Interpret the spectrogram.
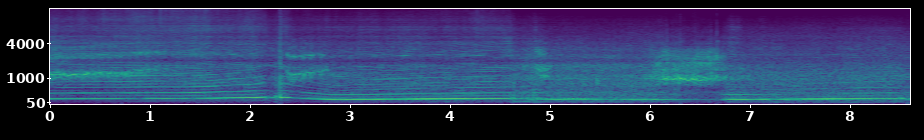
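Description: Mazda RX-8's twin-rotor rotary engine running hard at high revs. Its pitch climbs, drops sharply about two seconds in, then holds steady, with short bursts of tyre squeal about five and six seconds in.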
